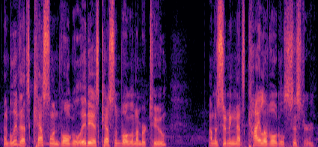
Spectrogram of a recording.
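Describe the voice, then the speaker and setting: A man with a sore throat does play-by-play for a local basketball game. His voice sits a little high and climbs as the action quickens. He speeds through the sponsor ads in between plays. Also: steady tone, no room sound. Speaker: play-by-play announcer. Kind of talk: local radio basketball commentary.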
